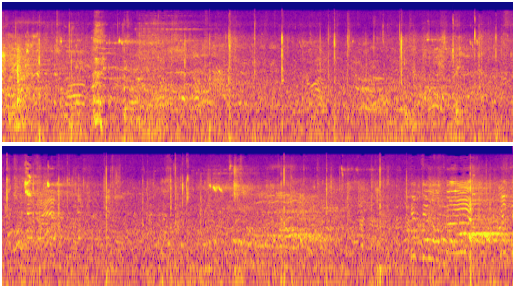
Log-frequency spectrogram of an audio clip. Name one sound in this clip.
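A football is kicked with dull thuds on an outdoor pitch.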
